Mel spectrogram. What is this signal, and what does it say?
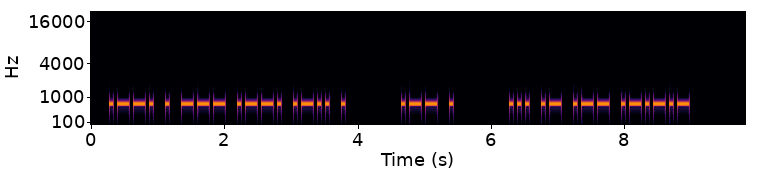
Morse code, heard as a keyed tone, about 20 wpm, 700 Hz. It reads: PEOPLE WE SAW.
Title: 2x Word-Spacing - Sentences from Top 300 Words - 20wpm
